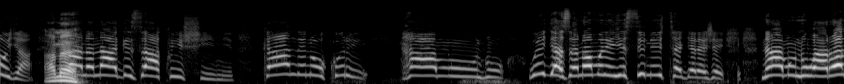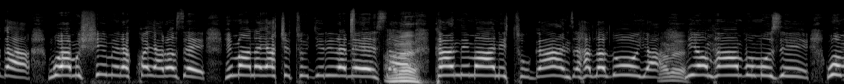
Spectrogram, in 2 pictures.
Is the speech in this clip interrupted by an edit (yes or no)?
yes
